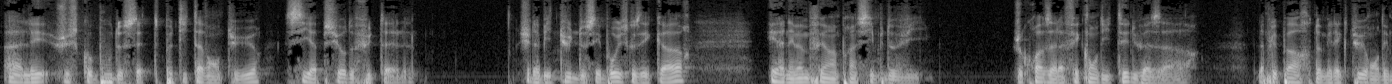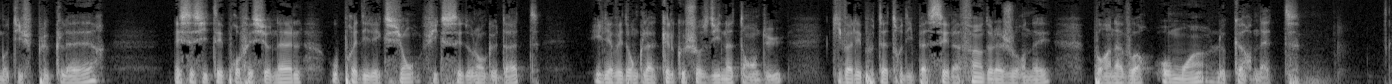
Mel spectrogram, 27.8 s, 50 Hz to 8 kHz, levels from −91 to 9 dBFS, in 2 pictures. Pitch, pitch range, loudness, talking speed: 95 Hz, 85-105 Hz, -22 LUFS, 170 wpm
